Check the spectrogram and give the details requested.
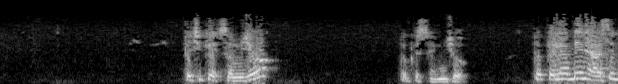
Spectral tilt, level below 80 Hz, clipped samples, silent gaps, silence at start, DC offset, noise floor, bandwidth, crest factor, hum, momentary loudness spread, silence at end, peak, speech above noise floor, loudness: -4 dB/octave; -44 dBFS; under 0.1%; none; 1.85 s; under 0.1%; -52 dBFS; 11.5 kHz; 14 dB; none; 11 LU; 0 s; 0 dBFS; 42 dB; -12 LUFS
